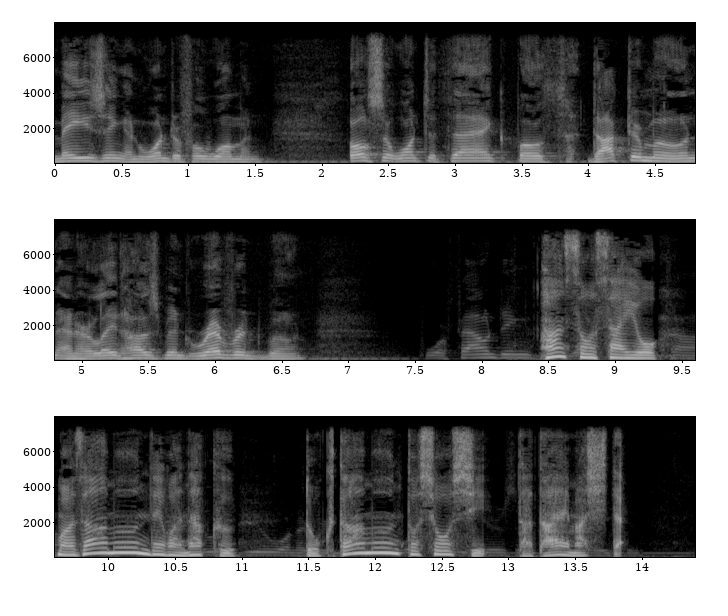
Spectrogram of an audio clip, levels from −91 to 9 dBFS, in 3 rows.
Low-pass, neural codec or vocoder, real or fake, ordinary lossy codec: 7.2 kHz; none; real; none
